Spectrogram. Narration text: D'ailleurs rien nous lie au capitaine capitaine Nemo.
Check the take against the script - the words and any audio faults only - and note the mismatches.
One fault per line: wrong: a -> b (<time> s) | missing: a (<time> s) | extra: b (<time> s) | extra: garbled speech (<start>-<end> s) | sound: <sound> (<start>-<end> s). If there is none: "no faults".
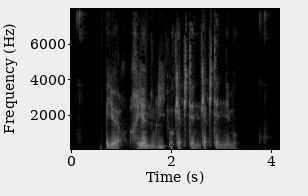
sound: dropout (0.6-0.7 s)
